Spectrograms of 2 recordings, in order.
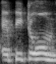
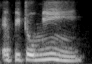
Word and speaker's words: epitome: This is, yes, this is not epitome. This is pronounced as epitome.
